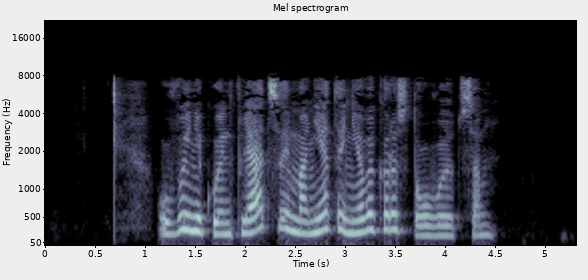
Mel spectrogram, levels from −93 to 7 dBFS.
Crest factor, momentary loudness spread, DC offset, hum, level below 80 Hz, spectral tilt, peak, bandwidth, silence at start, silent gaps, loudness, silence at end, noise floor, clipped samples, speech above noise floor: 20 dB; 13 LU; under 0.1%; none; -66 dBFS; -4 dB/octave; -4 dBFS; 8.2 kHz; 0.65 s; none; -22 LUFS; 0.85 s; -81 dBFS; under 0.1%; 60 dB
